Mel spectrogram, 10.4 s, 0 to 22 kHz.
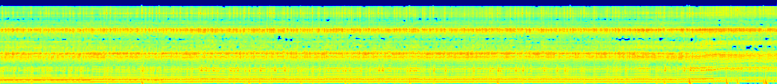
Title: SH .21 Nitro engine running rich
